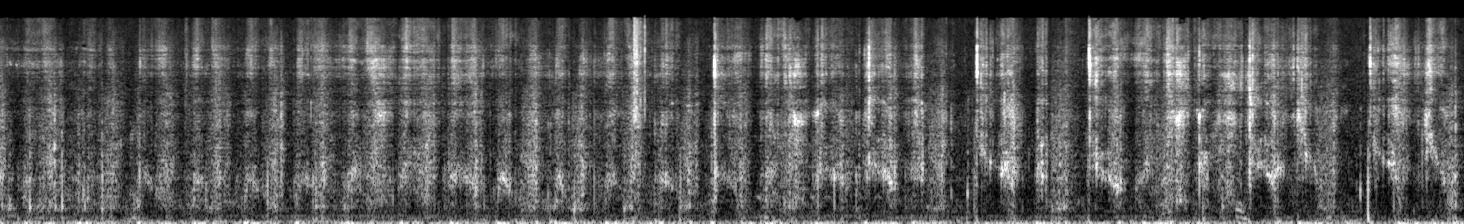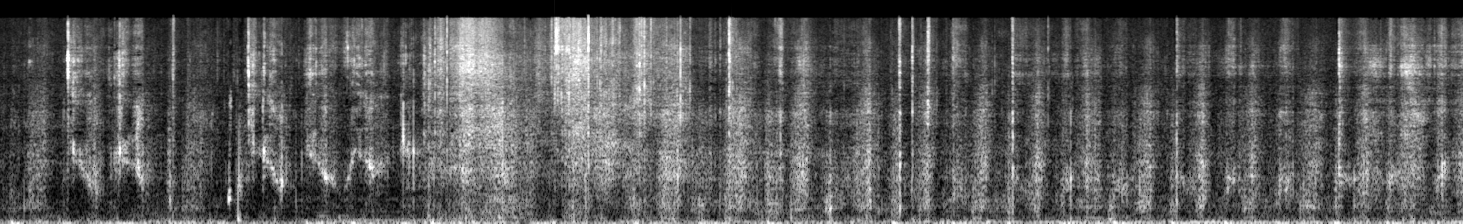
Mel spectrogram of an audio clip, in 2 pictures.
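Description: Biting into and chewing a frosty block of ice: a continuous run of crisp crunches, with a denser, noisier crunching stretch about two-thirds of the way through.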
